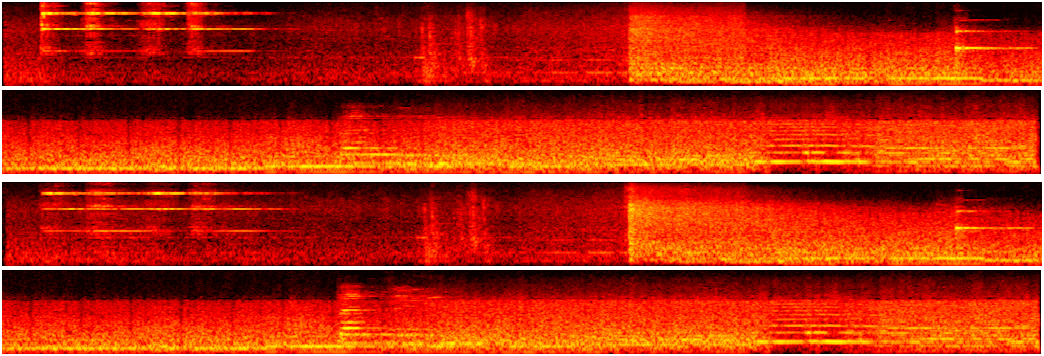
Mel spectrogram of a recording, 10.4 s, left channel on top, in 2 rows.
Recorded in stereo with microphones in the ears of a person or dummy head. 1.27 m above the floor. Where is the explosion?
45° right (ahead or behind), 1.1 m.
